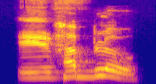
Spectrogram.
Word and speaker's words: hablo: I speak joak to hablo ah there you go but the age is silent Joe hablo yeah if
